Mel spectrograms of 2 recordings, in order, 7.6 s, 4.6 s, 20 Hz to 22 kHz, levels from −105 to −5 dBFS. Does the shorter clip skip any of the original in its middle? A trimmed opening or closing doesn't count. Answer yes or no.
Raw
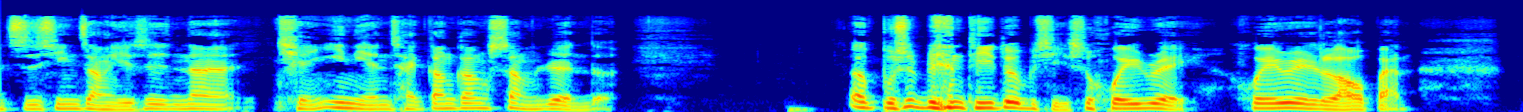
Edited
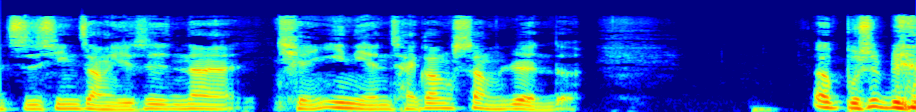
yes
